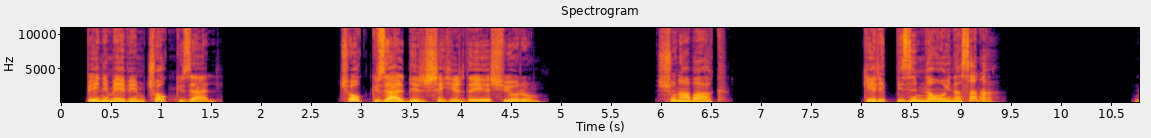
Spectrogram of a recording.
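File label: Turkish male children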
